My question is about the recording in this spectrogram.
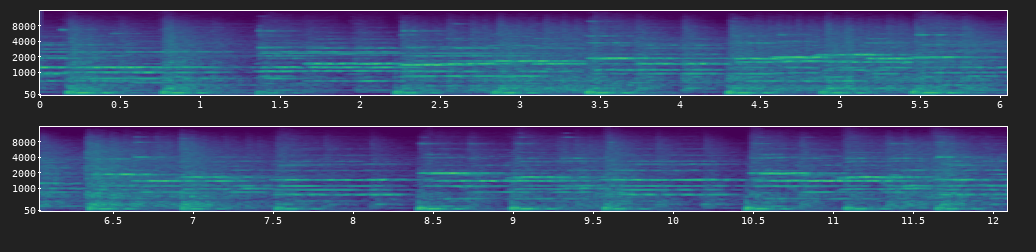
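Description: Drum and fife corps playing: several flutes carry the melody in harmony over a steady drum beat, with short breaks between phrases.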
